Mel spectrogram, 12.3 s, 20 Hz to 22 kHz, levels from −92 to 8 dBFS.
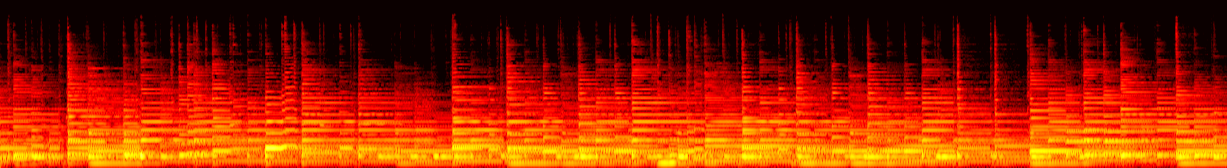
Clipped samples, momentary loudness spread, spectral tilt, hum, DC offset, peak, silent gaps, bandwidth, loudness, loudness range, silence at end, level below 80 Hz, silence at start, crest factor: under 0.1%; 6 LU; -8 dB/octave; none; under 0.1%; -6 dBFS; none; 11 kHz; -23 LUFS; 1 LU; 0 s; -64 dBFS; 0 s; 16 dB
